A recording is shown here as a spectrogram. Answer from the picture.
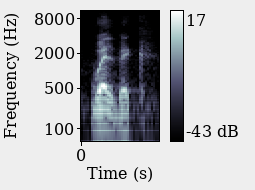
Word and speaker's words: Houellebecq: tapujos que este señor Michelle Welbeck, como en francés según se debería de pronunciar, si ustedes debería, si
